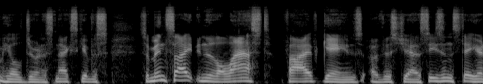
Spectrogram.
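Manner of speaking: ordinary talk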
